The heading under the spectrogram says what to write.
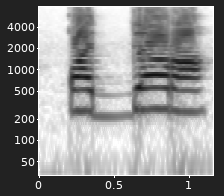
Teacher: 2 حرف کے برابر دال کو پڑھنا ہے. یہاں را کا حکم ہے تفخیم، ہم اسے بھی بھاری آواز میں پڑھیں گے. تفخیم سے، دال کو ترقیق سے، پھر را کو پھر سے تفخیم سے. · دال پہ تشدید ہے. 2 حرف کے برابر دال کو پڑھنا ہے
